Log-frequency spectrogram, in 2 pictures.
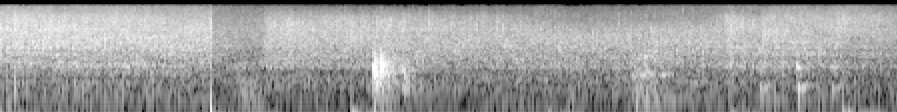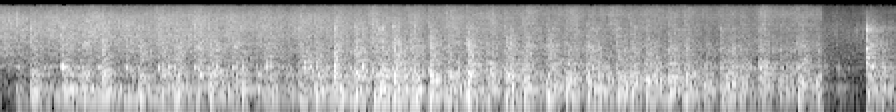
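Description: Marinated pork strips searing in a very hot oiled wok: a loud frying sizzle, loudest right after the meat goes in, then a steady hiss full of small spitting crackles.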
